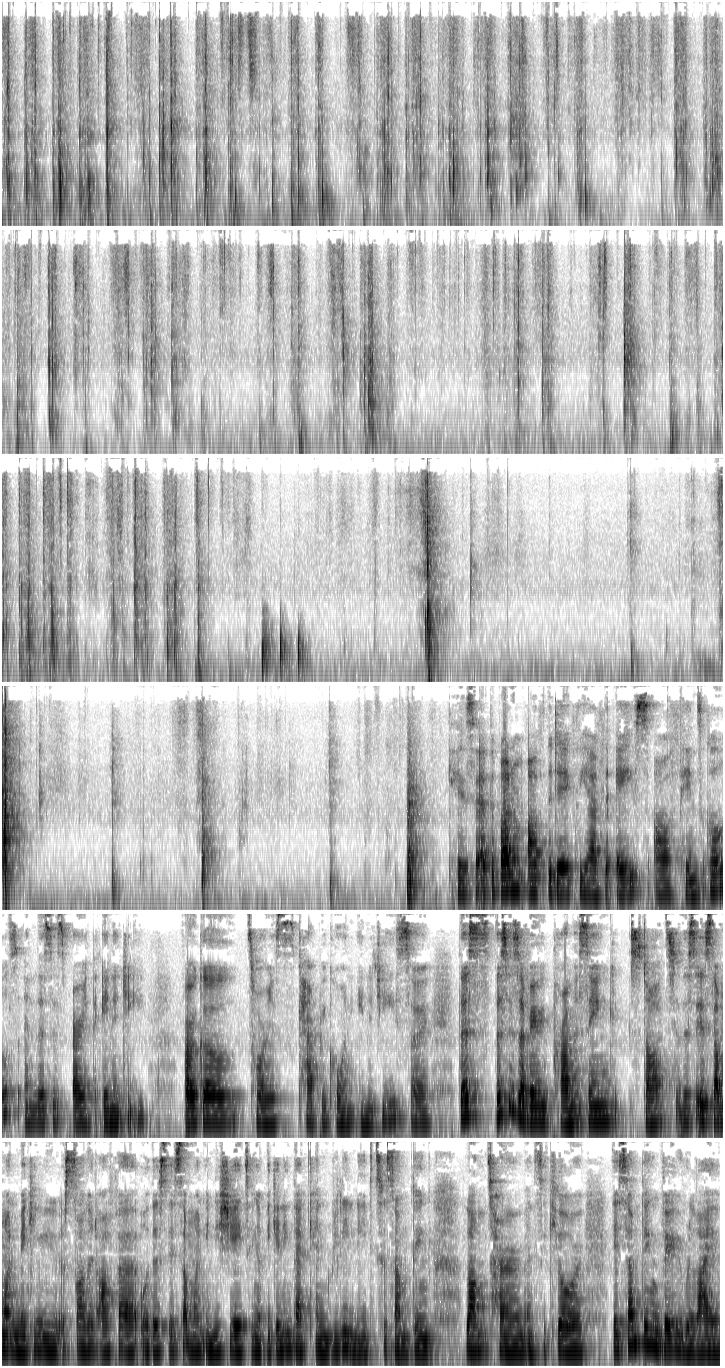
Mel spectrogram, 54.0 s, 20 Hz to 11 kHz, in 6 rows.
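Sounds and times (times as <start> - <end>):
cards being shuffled: 0.0 - 24.5.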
